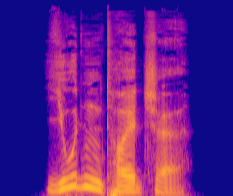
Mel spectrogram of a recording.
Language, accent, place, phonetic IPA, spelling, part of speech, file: German, Germany, Berlin, [ˈjuːdn̩ˌtɔɪ̯t͡ʃə], judenteutsche, adjective, De-judenteutsche.ogg
- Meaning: inflection of judenteutsch: 1. strong/mixed nominative/accusative feminine singular 2. strong nominative/accusative plural 3. weak nominative all-gender singular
